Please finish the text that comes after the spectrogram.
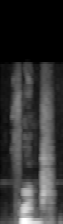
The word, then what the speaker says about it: Fringe: Fringe. Just really. Like the English word fringe.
